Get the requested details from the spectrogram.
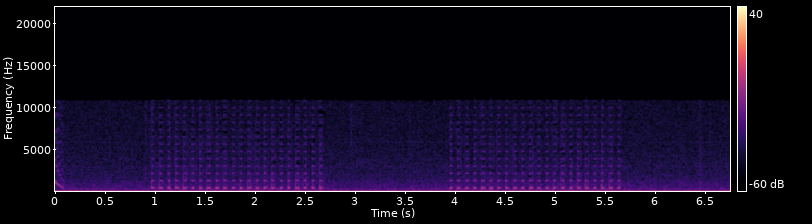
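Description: Rapid electronic beeps tick as a video game score counts up.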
